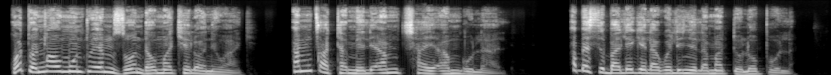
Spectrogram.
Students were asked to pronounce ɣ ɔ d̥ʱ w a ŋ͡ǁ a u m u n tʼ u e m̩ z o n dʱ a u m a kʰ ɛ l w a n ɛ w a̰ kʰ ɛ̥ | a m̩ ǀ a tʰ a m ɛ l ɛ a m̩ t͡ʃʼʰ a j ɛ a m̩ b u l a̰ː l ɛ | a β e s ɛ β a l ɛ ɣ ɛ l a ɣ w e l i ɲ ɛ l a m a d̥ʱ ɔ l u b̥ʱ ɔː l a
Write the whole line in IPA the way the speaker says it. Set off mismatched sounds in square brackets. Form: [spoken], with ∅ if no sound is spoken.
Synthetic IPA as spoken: ɣ ɔ d̥ʱ w a ŋ͡ǁ a u m u n tʼ u e m̩ z [ɔ] n dʱ a u m a kʰ ɛ l w a n ɛ w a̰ kʰ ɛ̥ | a m̩ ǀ a tʰ a m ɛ l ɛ a m̩ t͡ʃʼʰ a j ɛ a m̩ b u l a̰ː l ɛ | a β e s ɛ β a l ɛ ɣ ɛ l a ɣ w e l i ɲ ɛ l a m a d̥ʱ ɔ l [ɔ] b̥ʱ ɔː l a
